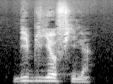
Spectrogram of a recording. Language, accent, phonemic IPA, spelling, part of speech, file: French, France, /bi.bli.jɔ.fil/, bibliophile, noun, LL-Q150 (fra)-bibliophile.wav
- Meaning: bibliophile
